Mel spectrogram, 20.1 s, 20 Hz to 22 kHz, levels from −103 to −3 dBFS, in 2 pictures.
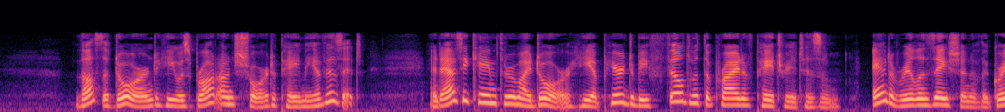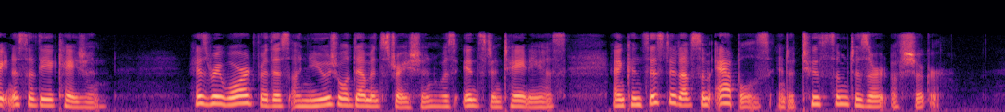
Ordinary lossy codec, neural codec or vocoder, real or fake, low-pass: Opus, 64 kbps; none; real; 7.2 kHz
